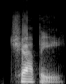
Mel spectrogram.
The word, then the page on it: chappie: American English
